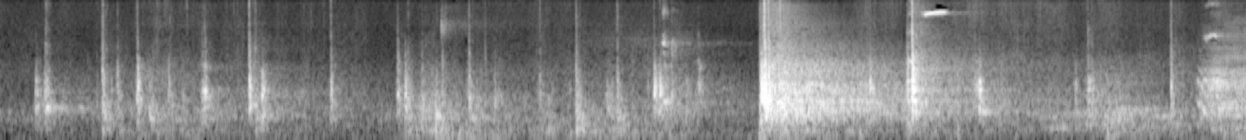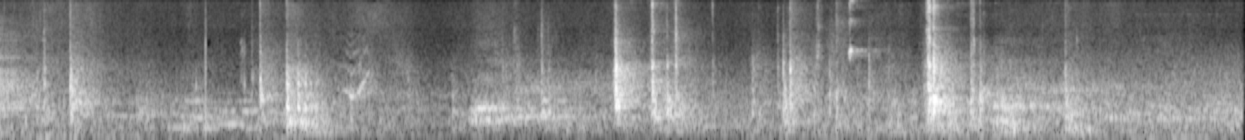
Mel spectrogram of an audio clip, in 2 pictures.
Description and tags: door.echo
knob of a century-old door echoing in the silent, large hall of a convent /picaporte de una puerta muy antigua en un convento, resonando con eco
city, door, echo, field-recording, hall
